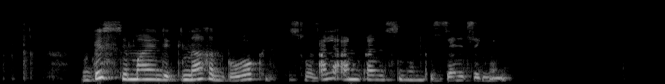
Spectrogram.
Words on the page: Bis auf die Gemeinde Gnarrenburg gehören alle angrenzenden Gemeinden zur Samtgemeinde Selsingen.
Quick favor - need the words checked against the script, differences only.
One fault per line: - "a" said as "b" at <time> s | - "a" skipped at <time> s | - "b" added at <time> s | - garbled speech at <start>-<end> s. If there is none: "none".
- "auf die" skipped at 1.2 s
- "gehören" said as "zur" at 2.9 s
- "Gemeinden zur Samtgemeinde" skipped at 4.2 s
